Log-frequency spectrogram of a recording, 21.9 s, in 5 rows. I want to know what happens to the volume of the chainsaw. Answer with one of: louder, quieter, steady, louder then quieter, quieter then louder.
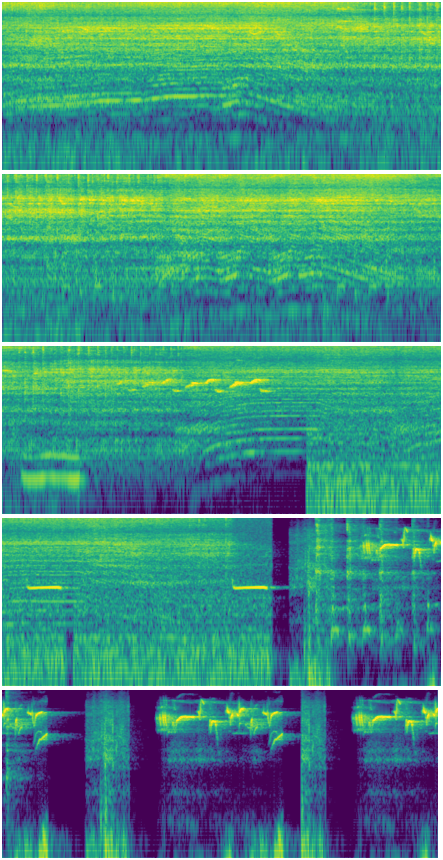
quieter.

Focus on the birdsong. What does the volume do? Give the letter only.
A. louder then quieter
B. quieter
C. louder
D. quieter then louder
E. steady
C.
